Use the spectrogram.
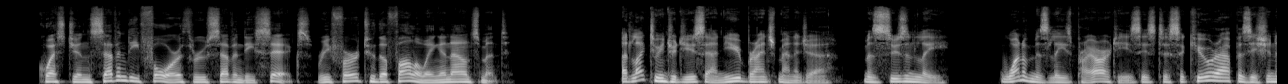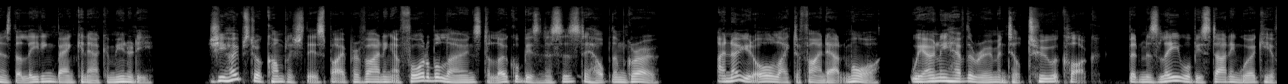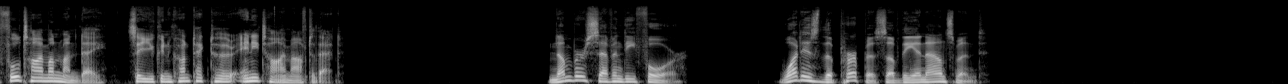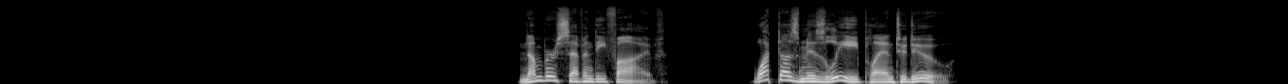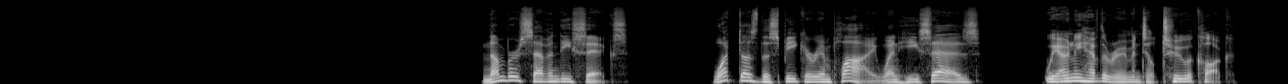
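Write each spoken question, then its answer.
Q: What is the purpose of the announcement?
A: To introduce a new branch manager

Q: What does Ms. Lee plan to do?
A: Provide affordable loans to local businesses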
